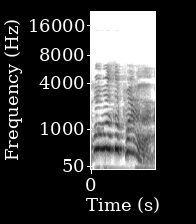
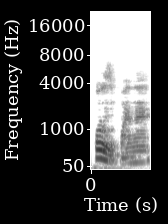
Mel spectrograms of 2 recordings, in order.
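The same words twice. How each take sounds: First: High, quick laughing disbelief; incredulous. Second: Low, soft and unimpressed; underplay it, almost to yourself; deadpan bafflement. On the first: Reviewer reacting to a pointless villain scheme, incredulous. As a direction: repeat it in a squeaky baffled rush. Retelling own baffled reaction, repeated heightened. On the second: Reviewer reacting to a pointless villain scheme, quietly baffled. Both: Retold or imitated.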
